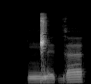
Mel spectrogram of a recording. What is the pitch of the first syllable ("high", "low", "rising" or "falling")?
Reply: low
